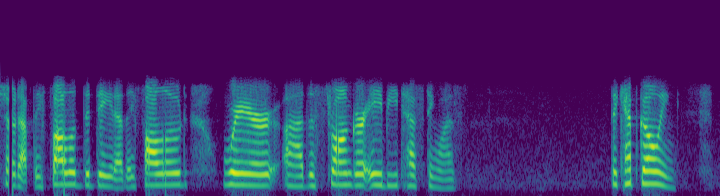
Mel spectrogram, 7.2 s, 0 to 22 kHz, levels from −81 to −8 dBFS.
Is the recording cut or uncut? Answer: uncut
